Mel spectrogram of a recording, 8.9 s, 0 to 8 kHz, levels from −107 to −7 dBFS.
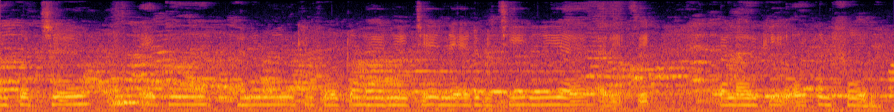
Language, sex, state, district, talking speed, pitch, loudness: Hindi, female, Uttar Pradesh, Budaun, 105 wpm, 185 Hz, -25 LUFS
